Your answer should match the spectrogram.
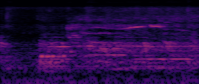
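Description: A person laughing, starting about half a second in, with TV clip audio playing underneath.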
